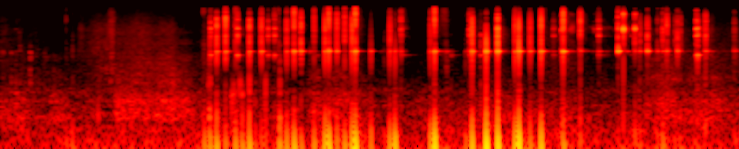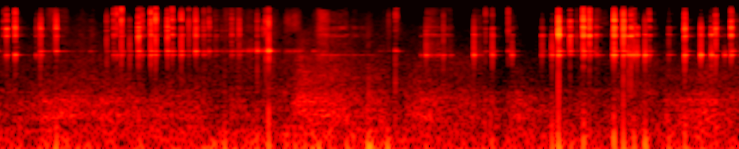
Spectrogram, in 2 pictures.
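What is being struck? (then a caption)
Glass beer bottle with paper label. A brown glass Kronsberg beer bottle with a paper label, of unclear fill, is tilted and handled in both hands while long nails tap and scratch across the glass and the label. Rapid, bright clicking taps with a faint high ring alternate with dry scratching over low handling rumble, with a few brief quieter pauses.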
